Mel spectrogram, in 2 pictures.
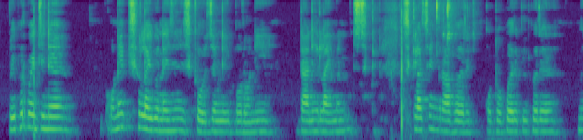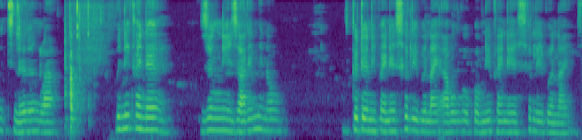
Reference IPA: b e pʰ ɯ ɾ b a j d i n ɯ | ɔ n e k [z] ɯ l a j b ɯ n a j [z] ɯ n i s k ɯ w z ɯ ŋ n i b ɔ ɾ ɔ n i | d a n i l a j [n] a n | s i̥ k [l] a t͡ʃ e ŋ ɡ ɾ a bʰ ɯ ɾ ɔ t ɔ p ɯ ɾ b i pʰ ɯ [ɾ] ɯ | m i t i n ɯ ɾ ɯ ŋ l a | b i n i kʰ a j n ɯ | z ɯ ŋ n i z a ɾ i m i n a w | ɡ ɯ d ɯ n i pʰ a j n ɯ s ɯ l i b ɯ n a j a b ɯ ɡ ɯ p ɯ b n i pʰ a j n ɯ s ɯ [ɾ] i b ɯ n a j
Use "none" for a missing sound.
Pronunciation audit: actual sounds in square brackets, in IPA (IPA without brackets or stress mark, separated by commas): s, z, m, l, ɾ, l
